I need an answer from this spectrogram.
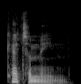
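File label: "ketamine", British English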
